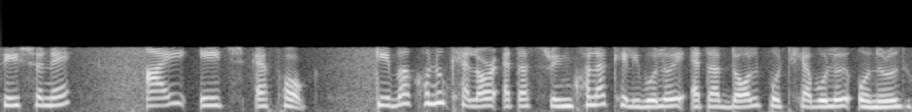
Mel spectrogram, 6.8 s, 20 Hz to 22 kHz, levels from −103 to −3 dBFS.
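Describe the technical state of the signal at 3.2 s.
At 3.2 s, as throughout the clip, there is gain pumping: the input gain is likely set far too high, so a fast limiter keeps clamping down on loud speech. The gain swings around 20 dB, flattening the dynamics, all within the call's 4 kHz G.711 bandwidth.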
